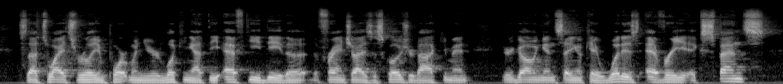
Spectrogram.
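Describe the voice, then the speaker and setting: A man with an American accent speaks in a fairly low pitch and with fairly even intonation. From New Jersey, US. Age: 40s. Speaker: franchise consultant. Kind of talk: podcast interview.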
